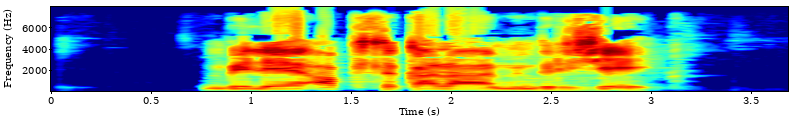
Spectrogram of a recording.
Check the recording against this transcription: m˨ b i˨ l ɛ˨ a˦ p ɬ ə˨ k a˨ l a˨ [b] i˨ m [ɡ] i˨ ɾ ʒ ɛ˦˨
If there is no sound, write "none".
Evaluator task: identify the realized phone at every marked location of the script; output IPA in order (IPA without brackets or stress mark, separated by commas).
m, b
